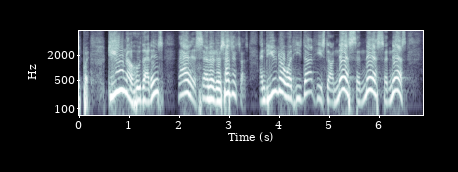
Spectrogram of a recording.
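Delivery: high, loud, indignant outburst; enraged assistant. Retold or imitated. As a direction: sputter with outrage at the waiter's nerve. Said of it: "the guy is just enraged".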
